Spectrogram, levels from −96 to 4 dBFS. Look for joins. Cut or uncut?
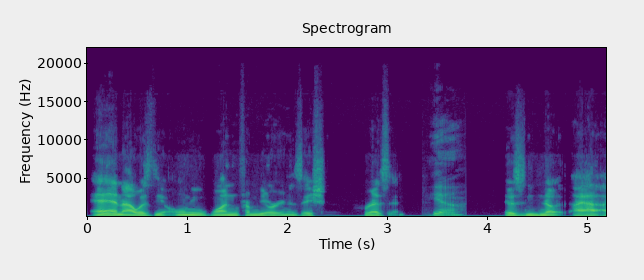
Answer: uncut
